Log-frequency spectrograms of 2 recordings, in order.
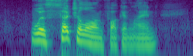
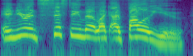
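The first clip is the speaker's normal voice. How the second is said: high, loud, exasperated telling-off; exasperated retort; 10 semitones higher, 5 dB louder than usual. Retold or imitated. To the uncle who insisted on leading, exasperated high loud rant. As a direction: vent the frustration you bit back. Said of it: "I didn't say it, but it was like".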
